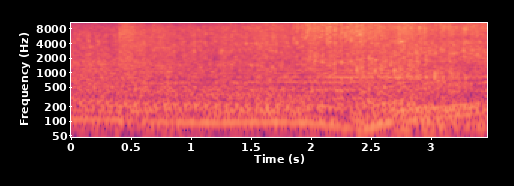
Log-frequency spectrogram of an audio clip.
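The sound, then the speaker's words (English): A pirate motorboat's engine drones steadily as it moves up a river. The low, rumbling hum stays loud and constant throughout, with no other distinct sounds. “The boat moves into a riverbank.”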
